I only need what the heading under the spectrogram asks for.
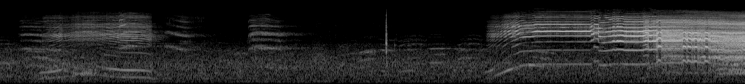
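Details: Sika deer at Blanckendaell, Tuitjenhorn, Holland, giving high harmonic calls: short wavering squeals early, then a long, loud, rising whistle-like cry that swells and holds over the final seconds, with a quiet background between calls.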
